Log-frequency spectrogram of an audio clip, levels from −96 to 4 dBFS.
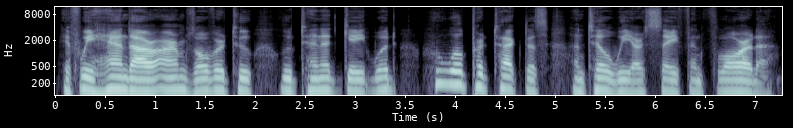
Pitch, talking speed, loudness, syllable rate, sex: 130 Hz, 155 wpm, -21 LUFS, 4.8 syllables/s, male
